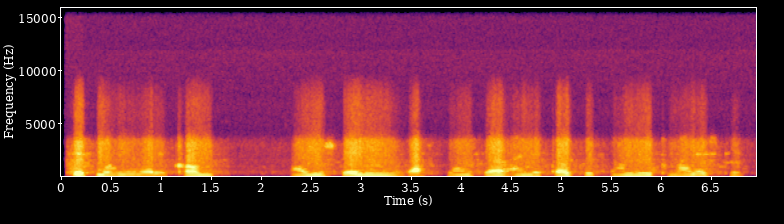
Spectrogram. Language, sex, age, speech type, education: Nigerian Pidgin, male, 15-29, spontaneous, secondary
